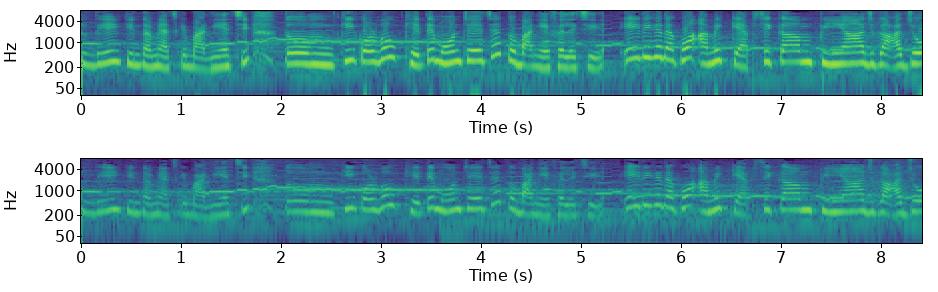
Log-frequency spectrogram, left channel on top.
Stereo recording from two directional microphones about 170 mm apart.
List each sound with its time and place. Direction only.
0.2 s a woman's voice: 50° left (ahead or behind)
